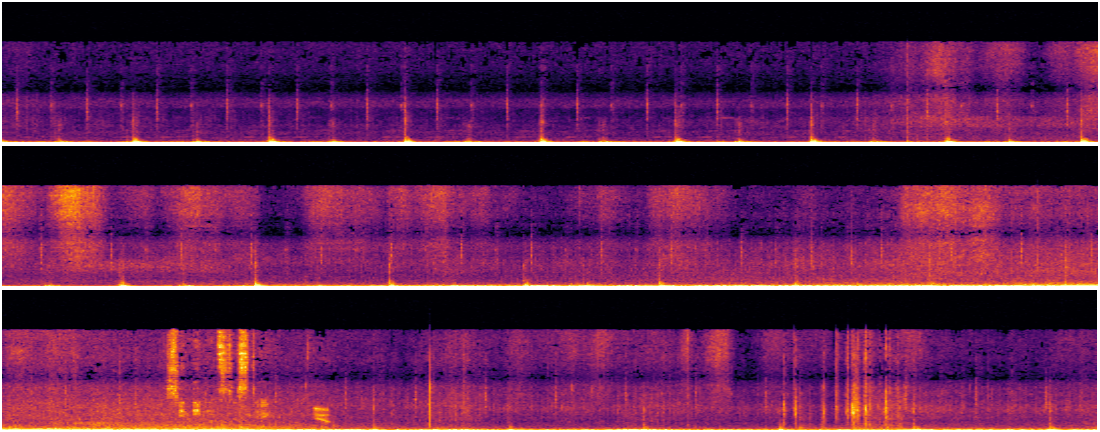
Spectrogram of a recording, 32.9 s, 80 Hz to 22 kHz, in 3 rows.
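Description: Inside a car in heavy rain: the windshield wipers sweep with a thump about every 1.3 seconds over a low engine-and-road rumble. About halfway through the wiper strokes stop, and a steady rush of rain and wet tyres grows louder.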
